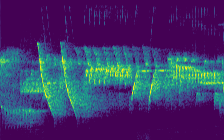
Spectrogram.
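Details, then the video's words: Three-year-old white male canary giving a fast song phrase of sharp downward-slurred whistles followed by a dense, high rolling trill held to the end. "beautiful male canary singing"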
